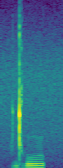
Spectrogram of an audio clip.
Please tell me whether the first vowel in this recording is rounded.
yes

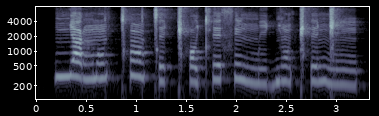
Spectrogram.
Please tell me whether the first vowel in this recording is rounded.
no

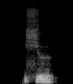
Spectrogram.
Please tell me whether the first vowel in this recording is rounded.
no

